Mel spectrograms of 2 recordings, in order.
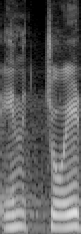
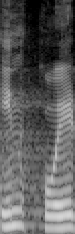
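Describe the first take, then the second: First: The middle consonant is a ch sound. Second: The middle consonant is a hard k sound. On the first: The speaker calls it wrong. "इन चोएट नहीं होता है" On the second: The speaker calls it right. "इसका उच्चारण इन कोएट होता है"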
